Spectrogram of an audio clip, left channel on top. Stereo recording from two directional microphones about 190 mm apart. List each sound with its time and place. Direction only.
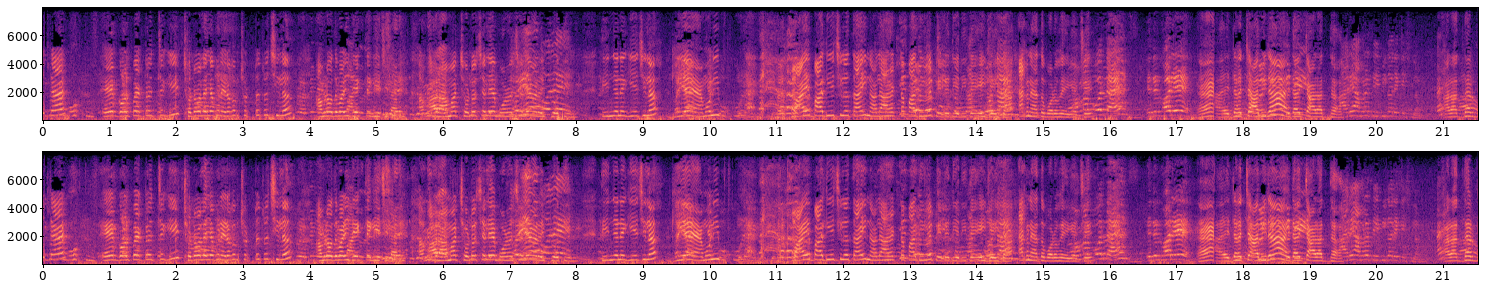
0.1 s a woman's voice: 15° right (ahead or behind)
11.2 s a woman's voice: 5° right (ahead or behind)
17.4 s a woman's voice: 5° right (ahead or behind)
21.0 s a woman's voice: 10° right (ahead or behind)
